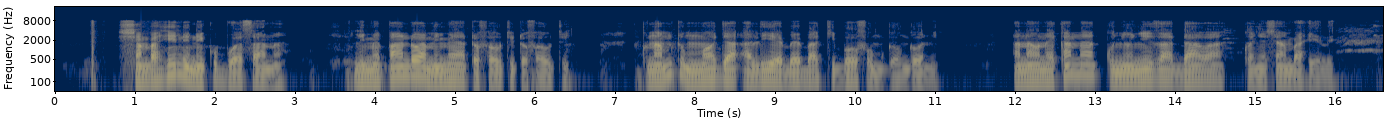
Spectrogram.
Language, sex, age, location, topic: Swahili, male, 25-35, Kisumu, health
